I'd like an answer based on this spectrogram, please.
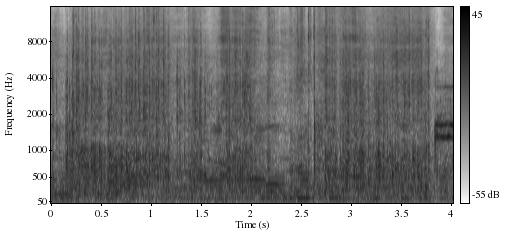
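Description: Crinkling and rustling of a paper fast-food bag and paper fry container as waffle fries are shaken out into a plastic tray. A steady electronic desk-phone ring starts near the very end.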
